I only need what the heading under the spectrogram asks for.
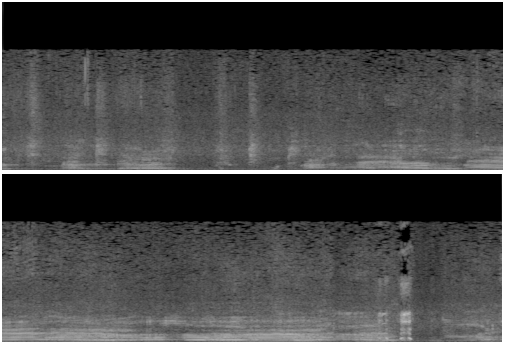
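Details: Sea lion at the Vancouver Aquarium giving a long, nearly continuous run of loud, harmonic, honking and moaning notes that rise and swell in strength through the second half, with brief rough, growly breaks between phrases.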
